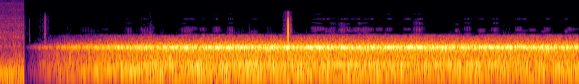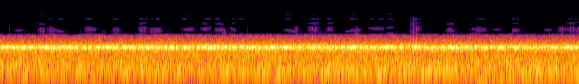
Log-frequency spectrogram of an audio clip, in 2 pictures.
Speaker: The water leak sound is a constant noise, almost like static noise.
